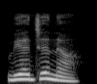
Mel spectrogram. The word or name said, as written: ವ್ಯಜನ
